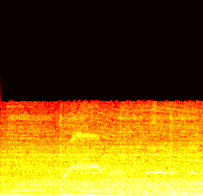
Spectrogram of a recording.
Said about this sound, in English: he is the one you can hear throughout the entire arena cheering.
